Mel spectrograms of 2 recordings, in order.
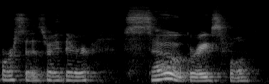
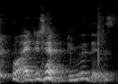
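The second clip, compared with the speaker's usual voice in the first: mock despair; 4 dB louder than usual. To her audience, about choosing Earth, laughing mock despair. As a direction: throw up your hands through a laugh. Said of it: "It's like".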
